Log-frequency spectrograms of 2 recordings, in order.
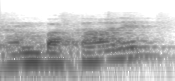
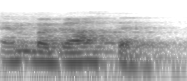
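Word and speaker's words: Hamba kahle: And it is called In Zulu, it's pronounced in a very different way. In English, I can say hambakale, but it's embagate, actually, in Zulu.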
